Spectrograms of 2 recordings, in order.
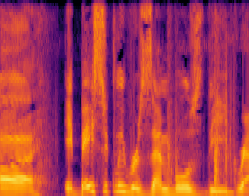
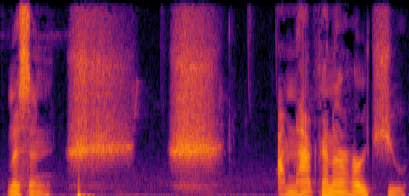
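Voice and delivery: hushed, gentle shushing; calm it down with soft shushes; soft hushing; 7 semitones lower, 10 dB quieter than usual. Pretend. Soothing the character in a hush.

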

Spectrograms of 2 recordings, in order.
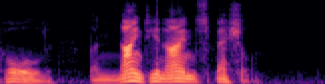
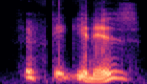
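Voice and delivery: much higher and louder, shocked; alarmed exclaim; 14 semitones higher, 9 dB louder than usual. Acted. Paddington shocked by the price, alarmed. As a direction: gasp at the price. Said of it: "exclaimed Paddington in alarm".

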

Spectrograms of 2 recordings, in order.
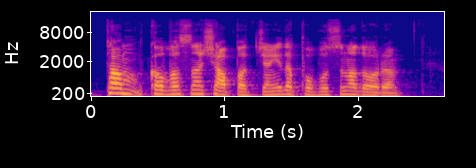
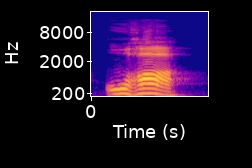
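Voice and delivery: loud startled oha; real loud surprise at the screen; shocked shout; 2 semitones higher, 9 dB louder than usual. Real, not acted. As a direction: blurt it out, caught off guard. Car suddenly runs man over.

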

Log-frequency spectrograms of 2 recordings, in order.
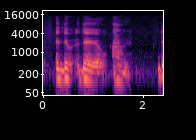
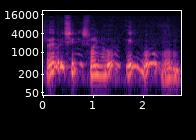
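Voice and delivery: much higher, soft and satisfied; a doctor happily reassured, pitched up; high pleased doctor voice; 11 semitones higher, 5 dB quieter than usual. Retold or imitated. Old doctor finding the child healthy, high soft pleased voice.

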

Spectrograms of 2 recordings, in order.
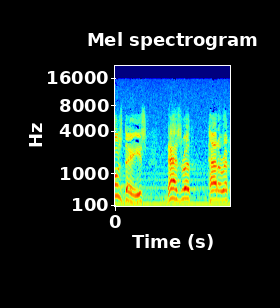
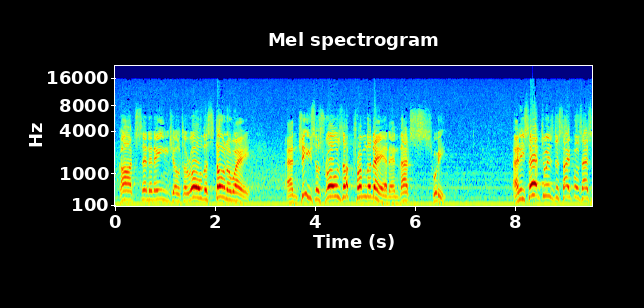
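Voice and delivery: triumphant revival preacher ringing out; preaching at full force; 3 semitones higher than usual. Acted. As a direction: build the hall to a shout of hope. Triumphant resurrection climax.

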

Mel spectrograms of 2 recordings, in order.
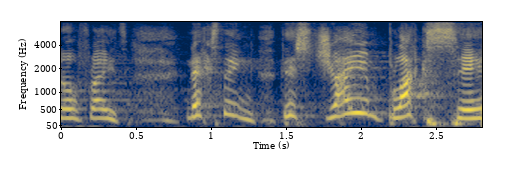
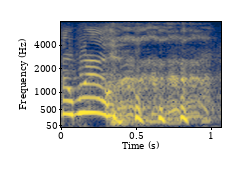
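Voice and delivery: put-on high, loud childlike promise; eager agreement; 6 semitones higher, 5 dB louder than usual. Teller promising the serpent, high eager voice. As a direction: pipe up obediently.

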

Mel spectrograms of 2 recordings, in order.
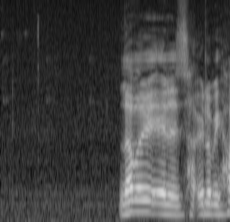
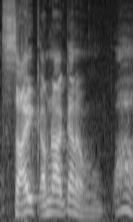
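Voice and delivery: usual speaking voice

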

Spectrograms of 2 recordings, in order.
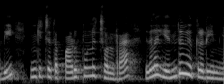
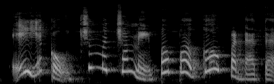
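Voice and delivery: coaxing friend; 9 semitones higher than usual. Acted. Friend coaxes angry host.

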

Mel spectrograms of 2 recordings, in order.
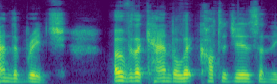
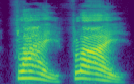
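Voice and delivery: urgent cry; 9 semitones higher, 3 dB louder than usual. Acted. Annie urging flight.

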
